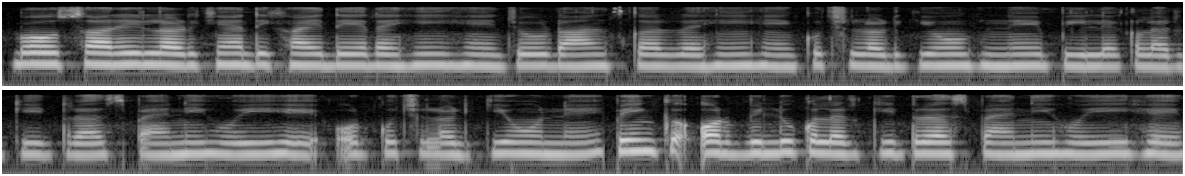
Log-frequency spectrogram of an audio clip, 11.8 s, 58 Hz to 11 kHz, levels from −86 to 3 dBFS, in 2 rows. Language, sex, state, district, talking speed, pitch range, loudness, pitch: Hindi, female, Chhattisgarh, Raigarh, 180 wpm, 205-220 Hz, -23 LUFS, 215 Hz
